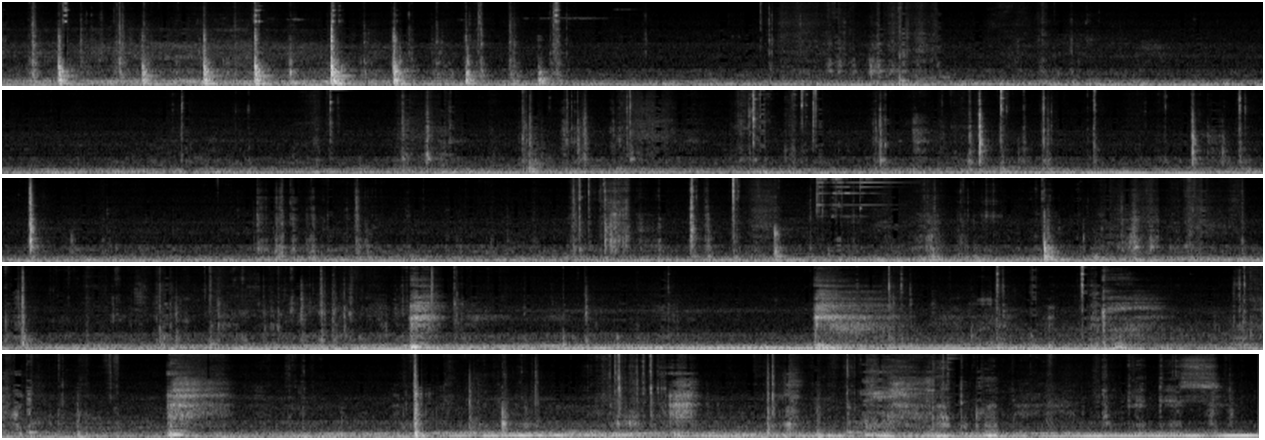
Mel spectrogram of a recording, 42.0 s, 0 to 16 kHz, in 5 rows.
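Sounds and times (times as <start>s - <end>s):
steady low rumble: 25.0s - 42.0s.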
